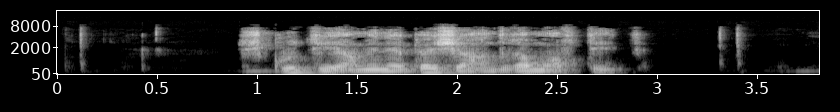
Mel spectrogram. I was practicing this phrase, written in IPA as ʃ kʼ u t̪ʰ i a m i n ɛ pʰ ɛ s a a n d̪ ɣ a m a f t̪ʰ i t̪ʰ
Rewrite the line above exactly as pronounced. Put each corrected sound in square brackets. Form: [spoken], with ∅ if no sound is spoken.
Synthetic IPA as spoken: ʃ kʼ u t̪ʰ i a m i n ɛ pʰ ɛ [ʃ] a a n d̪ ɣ a m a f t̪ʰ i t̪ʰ

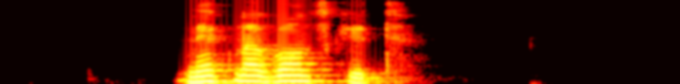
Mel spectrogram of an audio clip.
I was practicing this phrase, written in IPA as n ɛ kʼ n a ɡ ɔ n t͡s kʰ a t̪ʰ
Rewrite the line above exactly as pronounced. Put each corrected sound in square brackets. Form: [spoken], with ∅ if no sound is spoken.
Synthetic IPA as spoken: n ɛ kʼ n a ɡ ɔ n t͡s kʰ [i] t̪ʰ

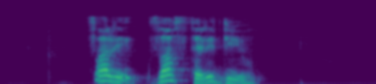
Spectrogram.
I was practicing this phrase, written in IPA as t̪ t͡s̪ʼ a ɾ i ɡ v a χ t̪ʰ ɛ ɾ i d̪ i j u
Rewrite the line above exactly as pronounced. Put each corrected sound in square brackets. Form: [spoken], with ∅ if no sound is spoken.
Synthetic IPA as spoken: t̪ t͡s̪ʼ a ɾ i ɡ [z] a [s] t̪ʰ ɛ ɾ i d̪ i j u

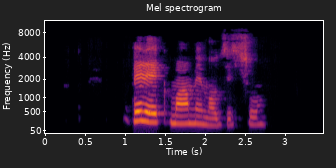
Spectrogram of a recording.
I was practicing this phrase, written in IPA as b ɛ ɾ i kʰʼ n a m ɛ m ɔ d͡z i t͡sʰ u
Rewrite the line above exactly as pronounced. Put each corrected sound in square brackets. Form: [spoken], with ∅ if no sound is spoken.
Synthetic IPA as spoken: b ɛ ɾ [ɛ] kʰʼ [m] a m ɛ m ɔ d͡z i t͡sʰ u

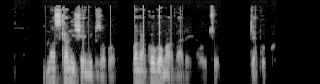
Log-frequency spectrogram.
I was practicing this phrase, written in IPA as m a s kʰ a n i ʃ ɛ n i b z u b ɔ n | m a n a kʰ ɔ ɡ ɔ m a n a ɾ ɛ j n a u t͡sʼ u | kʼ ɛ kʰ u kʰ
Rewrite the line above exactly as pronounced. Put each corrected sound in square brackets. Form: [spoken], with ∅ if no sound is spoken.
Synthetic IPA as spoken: m a s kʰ a n i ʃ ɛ n i b z [ɔ] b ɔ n | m a n a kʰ ɔ ɡ ɔ m a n a ɾ ɛ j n a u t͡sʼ u | kʼ ɛ [pʰ] u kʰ

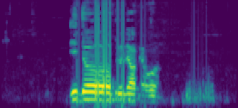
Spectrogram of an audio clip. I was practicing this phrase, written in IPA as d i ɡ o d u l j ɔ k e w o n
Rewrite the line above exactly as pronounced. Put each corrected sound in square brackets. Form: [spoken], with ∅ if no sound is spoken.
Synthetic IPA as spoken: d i [d] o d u l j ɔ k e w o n

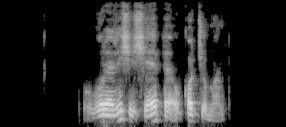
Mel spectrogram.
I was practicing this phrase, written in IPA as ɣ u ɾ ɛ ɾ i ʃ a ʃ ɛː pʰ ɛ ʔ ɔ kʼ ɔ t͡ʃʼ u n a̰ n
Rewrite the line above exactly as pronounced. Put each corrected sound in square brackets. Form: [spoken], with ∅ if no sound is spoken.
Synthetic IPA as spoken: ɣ u ɾ ɛ ɾ i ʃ [i] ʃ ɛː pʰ ɛ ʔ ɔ kʼ ɔ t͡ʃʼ u [m] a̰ n

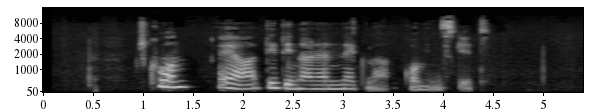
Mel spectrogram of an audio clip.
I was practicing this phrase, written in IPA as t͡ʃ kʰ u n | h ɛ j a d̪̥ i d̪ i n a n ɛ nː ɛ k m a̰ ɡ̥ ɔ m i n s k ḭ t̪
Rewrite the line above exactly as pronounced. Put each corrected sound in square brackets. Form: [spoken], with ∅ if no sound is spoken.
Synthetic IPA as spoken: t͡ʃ kʰ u n | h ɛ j a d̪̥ i d̪ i n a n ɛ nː ɛ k [n] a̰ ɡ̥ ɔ m i n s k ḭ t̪

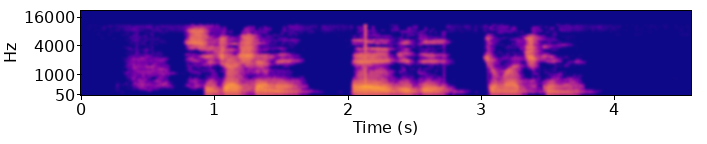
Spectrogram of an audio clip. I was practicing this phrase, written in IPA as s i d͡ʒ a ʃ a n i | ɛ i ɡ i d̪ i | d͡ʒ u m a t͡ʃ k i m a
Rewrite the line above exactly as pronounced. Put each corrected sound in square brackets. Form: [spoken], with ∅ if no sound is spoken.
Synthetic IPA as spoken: s i d͡ʒ a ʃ [ɛ] n i | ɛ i ɡ i d̪ i | d͡ʒ u m a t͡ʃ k i m [i]

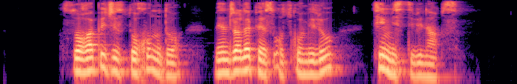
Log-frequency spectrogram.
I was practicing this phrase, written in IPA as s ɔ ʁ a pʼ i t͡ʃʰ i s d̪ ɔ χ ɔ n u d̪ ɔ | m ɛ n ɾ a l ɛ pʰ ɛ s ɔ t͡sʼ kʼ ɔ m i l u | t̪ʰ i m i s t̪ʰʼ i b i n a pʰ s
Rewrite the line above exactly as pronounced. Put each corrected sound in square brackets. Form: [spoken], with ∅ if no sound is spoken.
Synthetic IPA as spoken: s ɔ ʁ a pʼ i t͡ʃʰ i s d̪ ɔ χ [u] n u d̪ ɔ | m ɛ n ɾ a l ɛ pʰ ɛ s ɔ t͡sʼ kʼ ɔ m i l u | t̪ʰ i m i s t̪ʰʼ i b i n a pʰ s

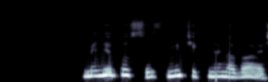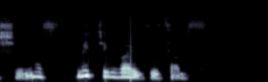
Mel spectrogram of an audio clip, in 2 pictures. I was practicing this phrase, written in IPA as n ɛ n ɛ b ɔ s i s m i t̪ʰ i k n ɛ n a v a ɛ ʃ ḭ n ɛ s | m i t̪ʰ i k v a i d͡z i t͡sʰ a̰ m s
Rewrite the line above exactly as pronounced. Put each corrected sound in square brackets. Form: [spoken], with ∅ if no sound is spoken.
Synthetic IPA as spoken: [m] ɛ n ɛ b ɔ s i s m i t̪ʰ i k n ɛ n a v a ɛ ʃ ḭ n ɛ s | m i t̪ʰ i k v a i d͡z i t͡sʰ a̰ m s

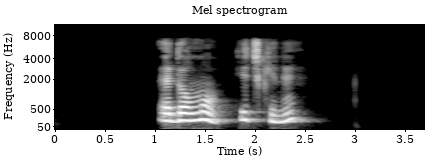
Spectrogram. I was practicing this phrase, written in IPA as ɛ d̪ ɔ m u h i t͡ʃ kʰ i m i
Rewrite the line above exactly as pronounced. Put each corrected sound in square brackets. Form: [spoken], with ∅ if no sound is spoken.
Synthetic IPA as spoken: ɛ d̪ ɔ m u h i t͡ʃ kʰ i [n] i

